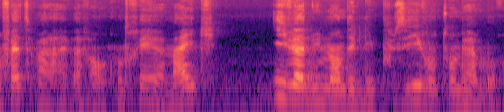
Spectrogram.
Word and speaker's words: Mike: en 1956 et alors Mick elle dit Mick mais ça s'écrit Mike m i k e donc je dis Mike Mike Riva veut devenir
